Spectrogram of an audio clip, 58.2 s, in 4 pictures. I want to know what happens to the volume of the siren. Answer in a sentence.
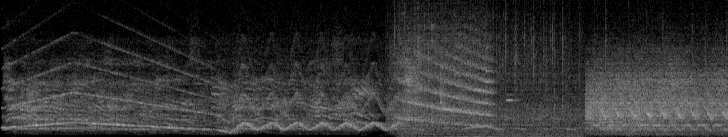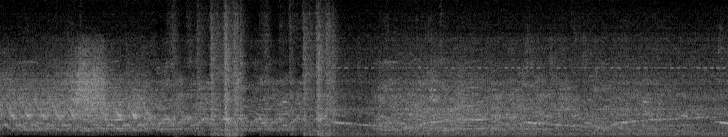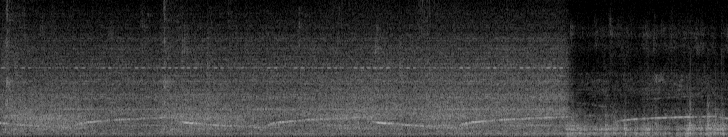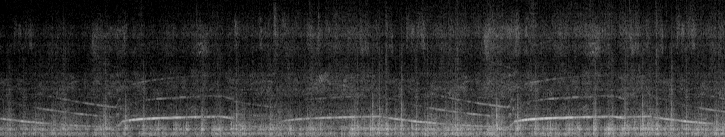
The loudness of the siren goes up.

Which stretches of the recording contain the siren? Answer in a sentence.
The siren can be heard from 0.0 to 58.1 s.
